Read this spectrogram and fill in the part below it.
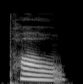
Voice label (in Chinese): "套", Chinese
